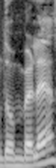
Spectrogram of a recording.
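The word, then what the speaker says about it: Ndombélé: En Dombélé? Fordi uh, presidenten til Lyon sier Dombélé. – Ja, men det er fordi på fransk så sløyfer man fort rask, en N.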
